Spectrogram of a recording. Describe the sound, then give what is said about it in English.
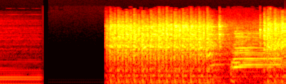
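A jackhammer pounds loudly in a rapid, continuous rattle, starting after a brief low tone and a moment of silence. “Jackhammers, saws, pliers.”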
